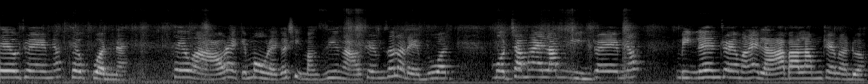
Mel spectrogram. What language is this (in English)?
Vietnamese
